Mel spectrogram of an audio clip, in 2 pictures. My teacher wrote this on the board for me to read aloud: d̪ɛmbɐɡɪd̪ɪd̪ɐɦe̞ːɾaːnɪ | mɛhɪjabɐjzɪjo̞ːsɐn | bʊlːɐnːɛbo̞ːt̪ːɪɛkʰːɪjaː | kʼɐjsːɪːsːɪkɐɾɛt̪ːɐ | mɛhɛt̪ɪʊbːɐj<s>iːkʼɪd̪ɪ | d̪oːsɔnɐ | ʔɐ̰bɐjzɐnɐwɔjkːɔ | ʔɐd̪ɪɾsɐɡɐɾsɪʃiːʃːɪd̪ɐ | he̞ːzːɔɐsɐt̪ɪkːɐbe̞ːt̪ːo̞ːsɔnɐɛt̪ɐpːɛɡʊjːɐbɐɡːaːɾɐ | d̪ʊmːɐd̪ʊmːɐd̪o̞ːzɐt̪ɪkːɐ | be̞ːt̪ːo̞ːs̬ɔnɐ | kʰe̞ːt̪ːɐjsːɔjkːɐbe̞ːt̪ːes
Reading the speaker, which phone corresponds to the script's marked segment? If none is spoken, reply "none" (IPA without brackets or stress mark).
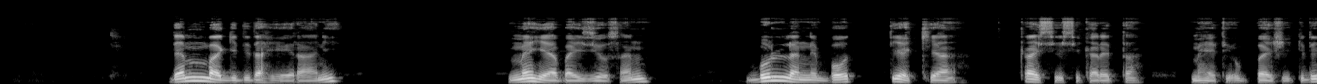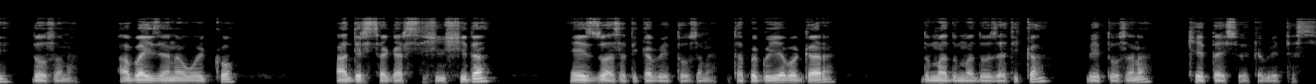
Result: ʃ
